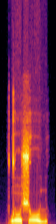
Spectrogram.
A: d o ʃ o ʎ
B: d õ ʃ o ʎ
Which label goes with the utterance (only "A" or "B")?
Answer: B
